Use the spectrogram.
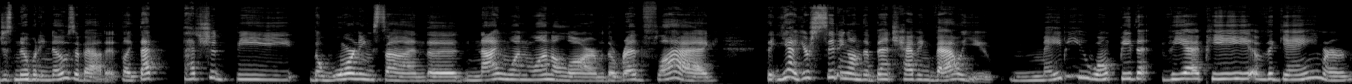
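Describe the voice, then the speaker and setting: In a Kentucky accent, the speaker talks fairly slowly with ordinary pitch variation and hardly any pauses on a very clean recording with a silent background. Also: woman, fairly high pitch for a woman. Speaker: nonprofit marketing consultant. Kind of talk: podcast interview.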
